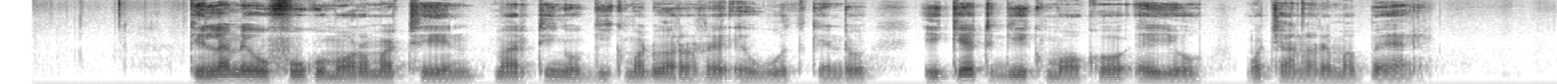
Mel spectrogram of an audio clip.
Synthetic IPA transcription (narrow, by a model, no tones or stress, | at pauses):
kɪlanɛofukomɔɾɔmatʰɪnmartiɲoɡikmadwaɾɔɾɛʔewot̪kendo | iketɡikmɔkʰɔʔejo | mɔt͡ʃanɔɾɛmabɛr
